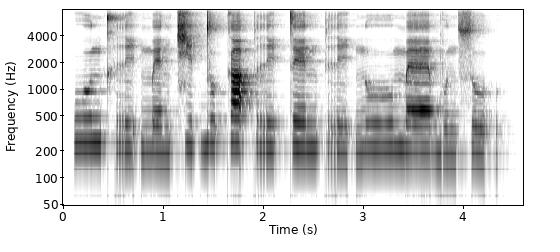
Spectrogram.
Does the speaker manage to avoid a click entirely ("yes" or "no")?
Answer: yes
